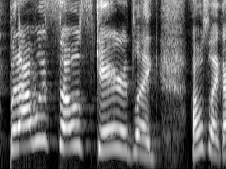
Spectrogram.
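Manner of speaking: ordinary talk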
